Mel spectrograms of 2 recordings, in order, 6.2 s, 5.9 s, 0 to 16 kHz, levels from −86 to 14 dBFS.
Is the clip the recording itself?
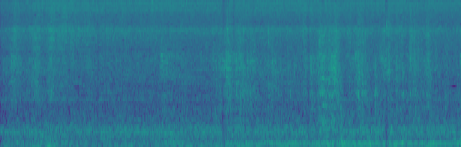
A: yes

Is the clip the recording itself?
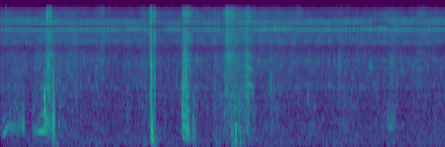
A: no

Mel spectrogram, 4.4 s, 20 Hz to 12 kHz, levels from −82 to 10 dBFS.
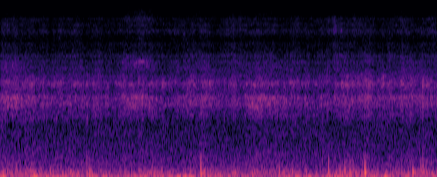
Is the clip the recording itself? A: no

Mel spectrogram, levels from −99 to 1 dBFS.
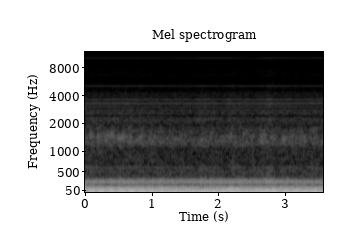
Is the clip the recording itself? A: yes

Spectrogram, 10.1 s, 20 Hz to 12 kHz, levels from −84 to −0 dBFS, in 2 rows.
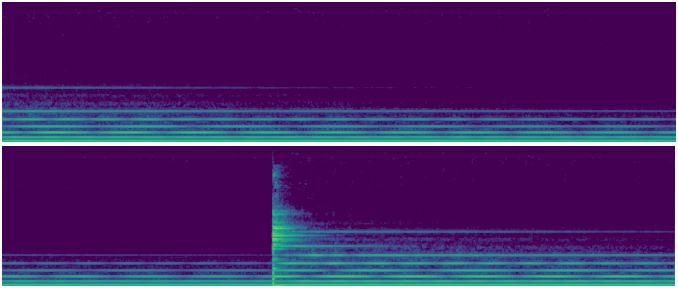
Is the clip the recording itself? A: yes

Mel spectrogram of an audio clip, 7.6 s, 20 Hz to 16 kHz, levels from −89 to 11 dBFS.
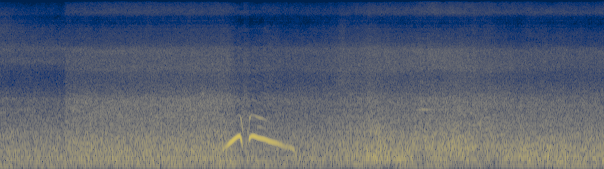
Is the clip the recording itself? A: no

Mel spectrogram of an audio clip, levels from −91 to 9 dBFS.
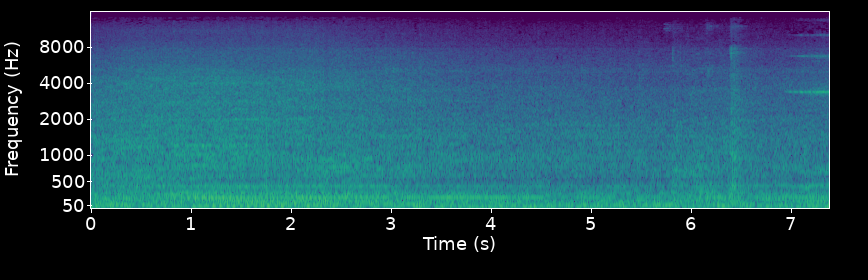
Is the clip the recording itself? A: yes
